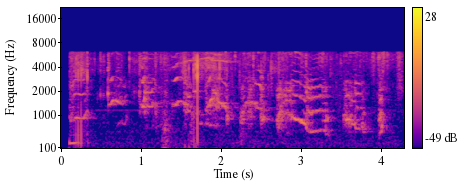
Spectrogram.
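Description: Seven-week-old Boston terrier puppies making many short, high-pitched cries that slide up and down in pitch, one after another. A sharp click sounds about one and a half seconds in.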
